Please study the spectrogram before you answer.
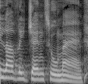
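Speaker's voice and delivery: ordinary talk, nothing marked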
